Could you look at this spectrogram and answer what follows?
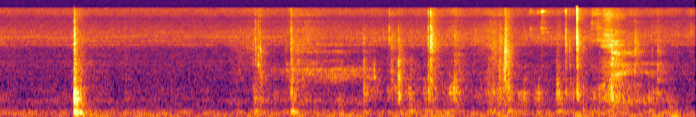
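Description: Faint scattered clicks and ticks of metal multimeter test probes being placed and shifted on connector pins, with one sharper click about half a second in and a run of small ticks later on.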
